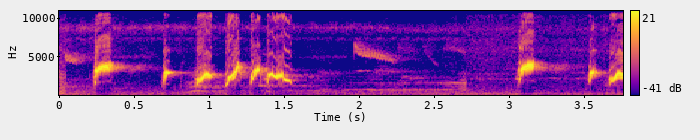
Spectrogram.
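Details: Red-whiskered bulbul from Thailand singing in the southern master-pattern style, played to excite birds and teach young birds. Short bright phrases of quick rising-and-falling whistled notes, with a pause and two more phrases, over a faint steady hiss.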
